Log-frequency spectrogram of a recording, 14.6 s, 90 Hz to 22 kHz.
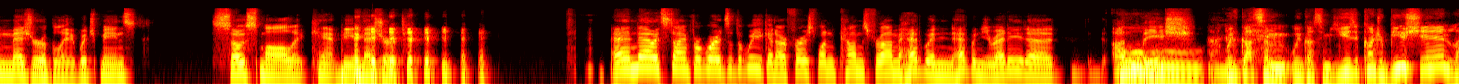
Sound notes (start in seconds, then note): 3.4 laughs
